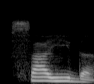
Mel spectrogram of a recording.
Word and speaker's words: saída: Saída é um hiato cuja segunda vogal I é tônica, tá? Seguida ou não de S, que não tem Z na mesma sílaba e nem NH na próxima sílaba. Então, por isso que saída é acentuado.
